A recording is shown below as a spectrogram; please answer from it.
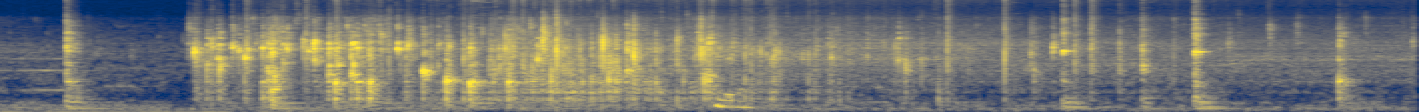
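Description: Papad dropped into hot refined oil, bursting into a loud crackling sizzle that gradually thins to lighter spattering and scattered pops, close, with a few taps before it starts.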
